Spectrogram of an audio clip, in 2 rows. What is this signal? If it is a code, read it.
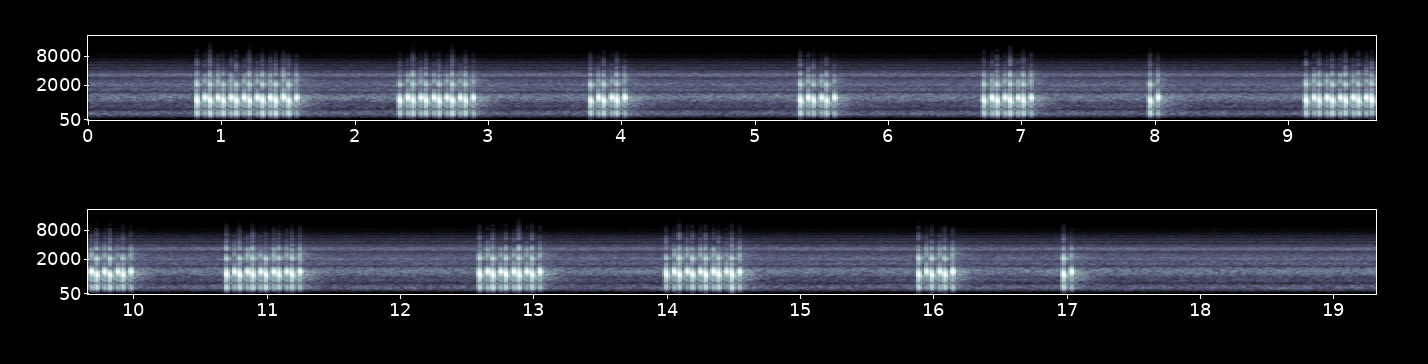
Pulse dialling, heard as clicks on a phone line, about 10 pulses a second. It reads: 8 6 3 3 4 1 9 6 5 6 3 1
